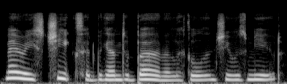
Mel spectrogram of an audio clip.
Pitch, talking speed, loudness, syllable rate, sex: 220 Hz, 250 wpm, -14 LUFS, 5.5 syllables/s, female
